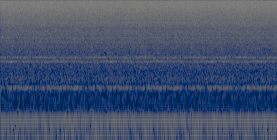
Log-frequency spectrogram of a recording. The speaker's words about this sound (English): A radio performance. Some kind of static.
